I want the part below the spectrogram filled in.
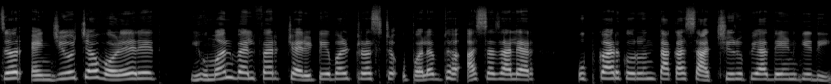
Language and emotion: Goan Konkani, neutral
